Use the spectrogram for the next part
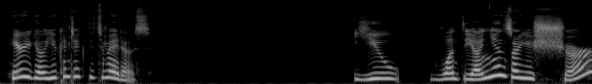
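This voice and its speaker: A woman's voice: high-pitched, lively intonation, a little slow, no echo, studio quality. A woman playing a sweet, self-doubting young girlfriend in an intimate ASMR roleplay, speaking hesitantly and earnestly to her partner. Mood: caring, helpful. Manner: hesitant, soft-spoken, earnest, addressing a partner directly.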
